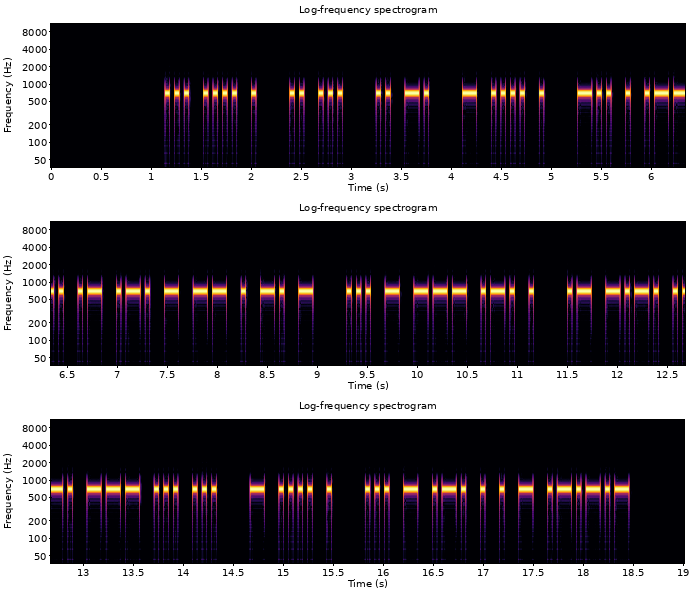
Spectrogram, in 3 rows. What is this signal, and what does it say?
Morse code, heard as a keyed tone, about 25 wpm, 700 Hz. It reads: SHE IS IN THE DEPARTMENT STORE ACROSS THE STREET.
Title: Sentences from Top 1000 Words - Review Part 5 - 25wpm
